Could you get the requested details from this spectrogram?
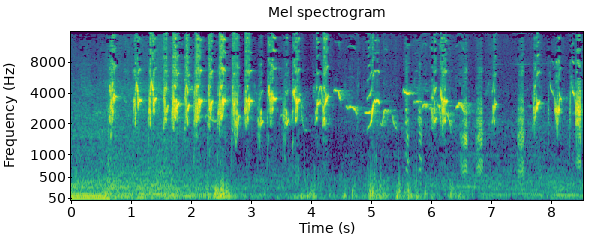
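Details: Javan myna, singing while nodding, used to train other starlings: a rapid series of bright repeated chip notes, about two or three per second, shifting into varied whistled slurs and clicks.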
